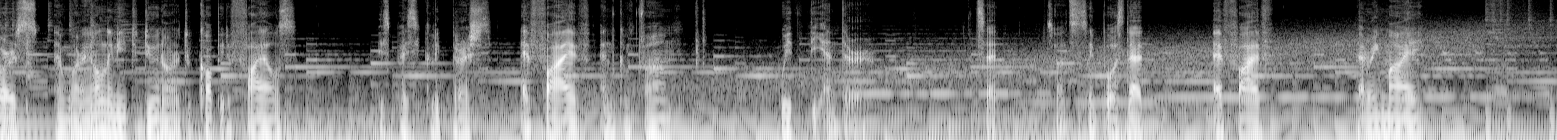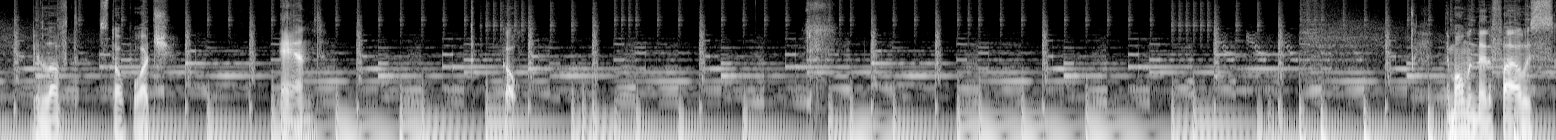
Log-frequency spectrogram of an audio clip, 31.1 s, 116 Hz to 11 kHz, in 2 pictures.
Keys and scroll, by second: 6.8 F5, 12.4 F5, 20.1 Return.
